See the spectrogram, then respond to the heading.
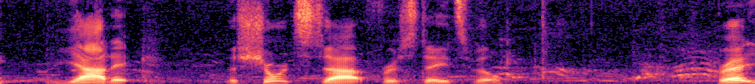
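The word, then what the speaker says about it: Hladliek: pitch from nichols to garrett yadak that's spelled h-l-a-d-l-i-e-k yadak the shortstop for statesville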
